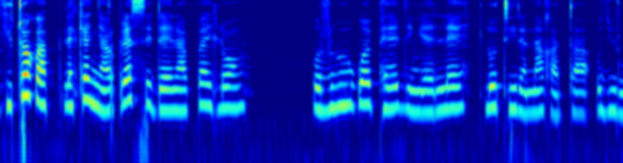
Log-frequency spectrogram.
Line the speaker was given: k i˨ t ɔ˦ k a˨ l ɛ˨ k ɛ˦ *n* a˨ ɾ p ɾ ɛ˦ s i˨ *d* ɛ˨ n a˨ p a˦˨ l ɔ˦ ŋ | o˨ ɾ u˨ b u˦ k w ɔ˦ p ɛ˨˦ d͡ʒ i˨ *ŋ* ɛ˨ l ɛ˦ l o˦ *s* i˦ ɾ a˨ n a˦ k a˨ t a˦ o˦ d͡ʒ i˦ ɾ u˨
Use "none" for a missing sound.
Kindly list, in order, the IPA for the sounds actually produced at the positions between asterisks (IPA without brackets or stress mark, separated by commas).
ɲ, d, ŋ, t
